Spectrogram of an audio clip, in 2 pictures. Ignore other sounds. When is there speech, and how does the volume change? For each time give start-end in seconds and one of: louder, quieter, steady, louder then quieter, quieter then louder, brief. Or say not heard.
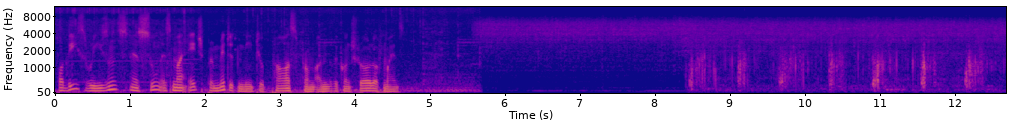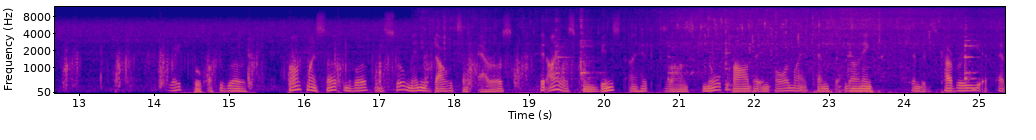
0.1-4.7 steady
14.2-25.3 steady.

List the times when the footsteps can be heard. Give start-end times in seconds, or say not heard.
8.4-19.9.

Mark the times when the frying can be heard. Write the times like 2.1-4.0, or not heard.
0.0-25.3.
